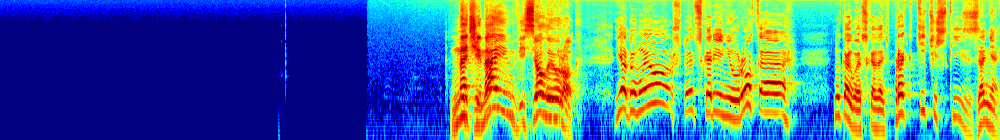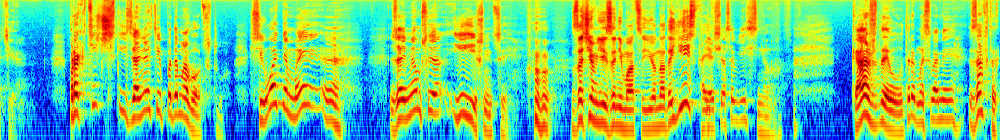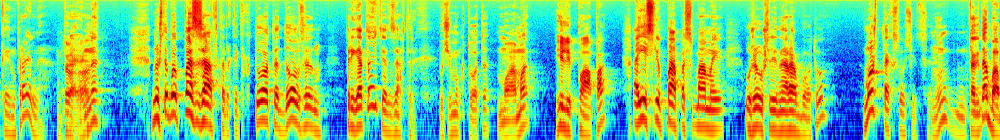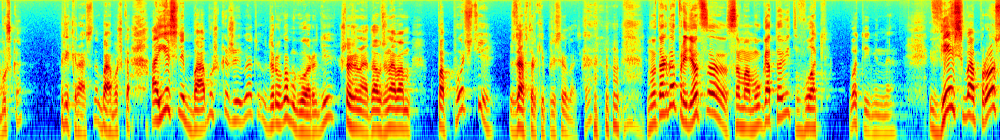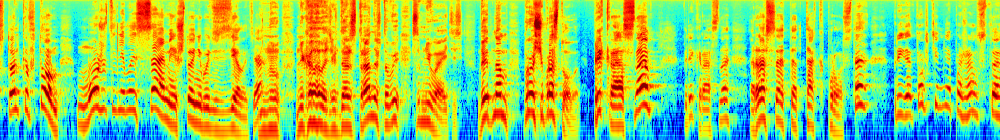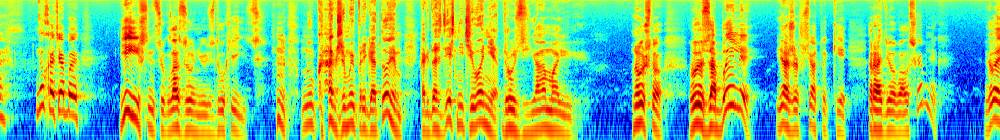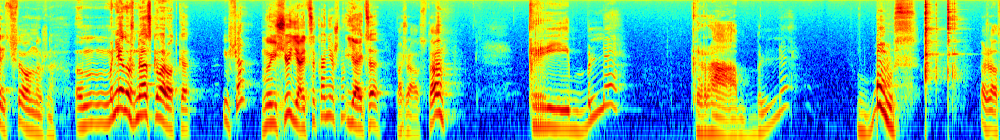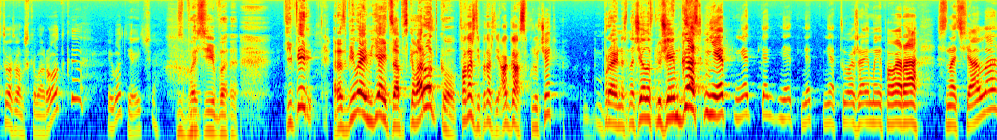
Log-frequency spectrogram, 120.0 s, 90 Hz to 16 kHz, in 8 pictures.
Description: с профессиональной магнитной ленты
ПодзаголовокЯичница-глазунья, интермедия
ИсполнителиНиколай Литвинов
Скорость ленты38 см/с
